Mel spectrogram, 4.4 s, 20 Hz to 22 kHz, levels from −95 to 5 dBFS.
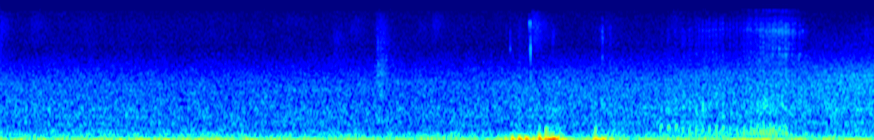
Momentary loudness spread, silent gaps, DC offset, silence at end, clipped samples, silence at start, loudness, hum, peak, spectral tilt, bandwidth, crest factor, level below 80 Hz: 21 LU; none; under 0.1%; 0 s; under 0.1%; 0 s; -37 LUFS; none; -10 dBFS; -6.5 dB/octave; 11.5 kHz; 24 dB; -34 dBFS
